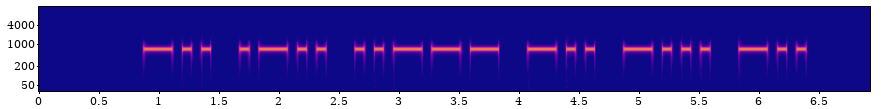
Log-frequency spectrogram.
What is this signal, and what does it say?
Morse code, heard as a keyed tone, about 15 wpm, 700 Hz. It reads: DL2DBD
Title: DXCC-100 Call Signs - 6 Characters - Repeated 2x - 15wpm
